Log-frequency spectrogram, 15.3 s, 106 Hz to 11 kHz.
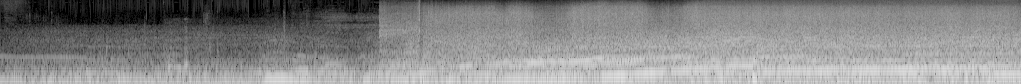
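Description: A McLaren GT sports car runs toward 120 km/h. A low rumble gives way to a loud, close engine roar whose pitch climbs steadily as it accelerates.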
